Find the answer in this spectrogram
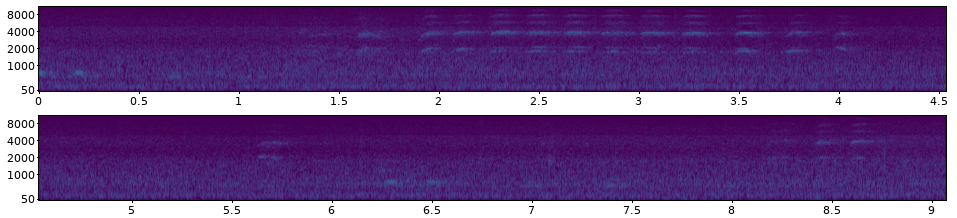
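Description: A bird calling: a rapid run of short, high, evenly repeated notes lasting about two seconds, a little over a second in, with a few faint notes again near the end, over a faint steady hiss.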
